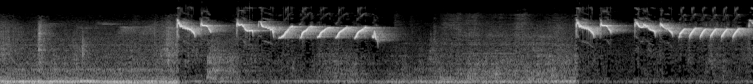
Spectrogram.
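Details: Oriental white-eye masteran song, witwit material for tutoring other birds. After quiet background noise, two rapid bursts of thin, high wit-wit notes sound, each a quick series of repeated downward slurs.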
